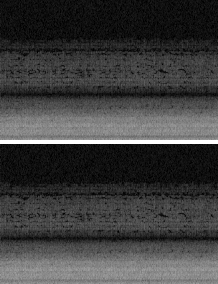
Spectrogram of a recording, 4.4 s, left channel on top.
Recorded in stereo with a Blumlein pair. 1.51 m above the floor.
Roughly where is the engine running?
Ahead.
